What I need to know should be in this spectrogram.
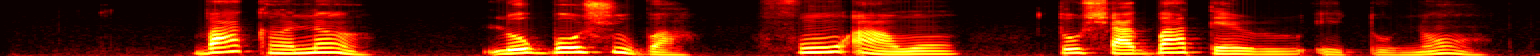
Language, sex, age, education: Yoruba, female, 15-29, tertiary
